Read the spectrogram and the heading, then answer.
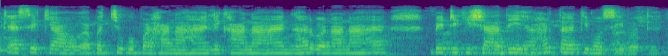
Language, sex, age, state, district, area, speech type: Urdu, female, 30-45, Bihar, Darbhanga, urban, spontaneous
